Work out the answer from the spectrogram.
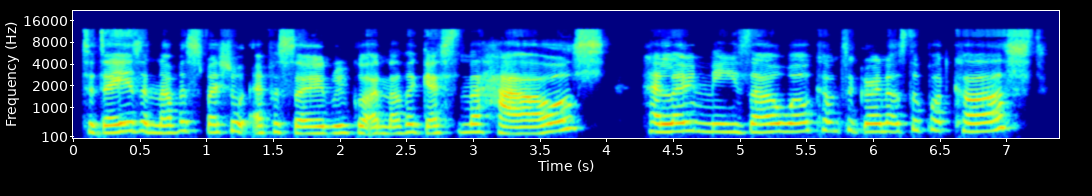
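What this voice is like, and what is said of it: Congested, sick-sounding voice. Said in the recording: “I'm sick. If I sound like a dickhead, that's why ... hopefully I can breathe again”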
